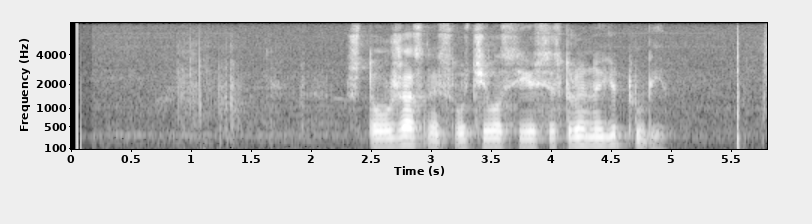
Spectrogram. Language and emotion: Russian, neutral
